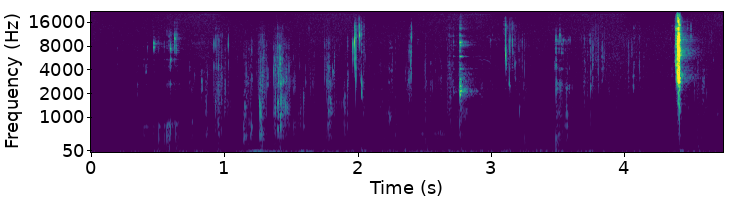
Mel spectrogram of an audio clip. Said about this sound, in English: Now, when you first sample bourbon, you like to kind of swish it around in your mouth, kind of chew on it. Right, they call that the Kentucky Chew.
